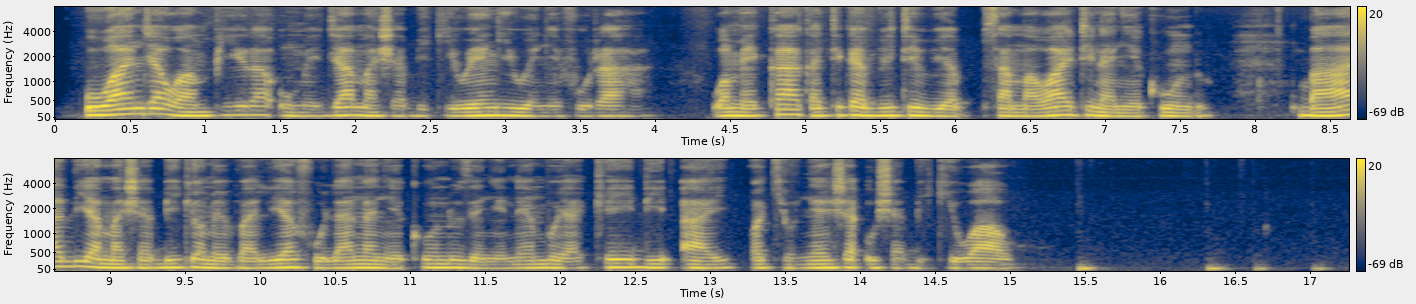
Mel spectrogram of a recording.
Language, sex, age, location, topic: Swahili, male, 18-24, Kisumu, government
